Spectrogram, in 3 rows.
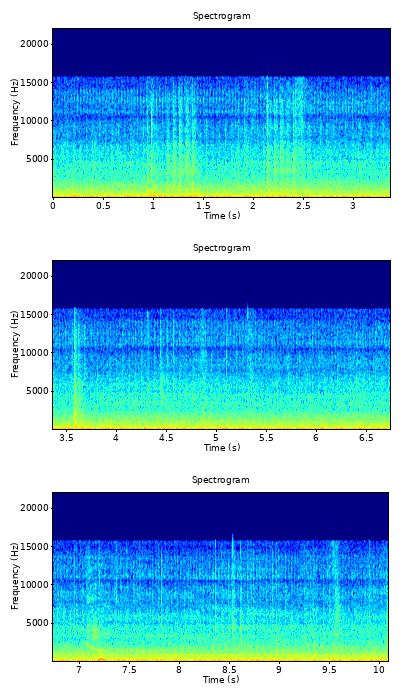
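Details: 2005/2006 Maytag Neptune washer at maximum spin speed; the owner suspects an unlevel or insufficiently sturdy floor. A deep, continuous rumble with uneven thumps as the machine shakes hard: excessive spin vibration.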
